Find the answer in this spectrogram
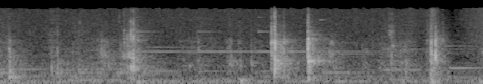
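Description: Paperboard fries box being opened and handled by hand: a few short, crisp clicks and rustles of card, three sharper ones standing out against a quiet background.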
